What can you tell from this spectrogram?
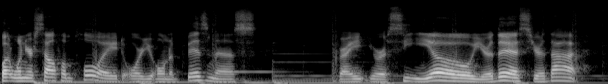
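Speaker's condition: No condition

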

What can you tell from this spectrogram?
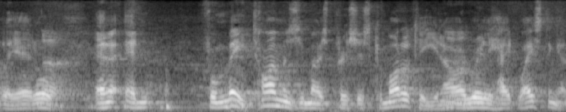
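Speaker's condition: No condition

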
